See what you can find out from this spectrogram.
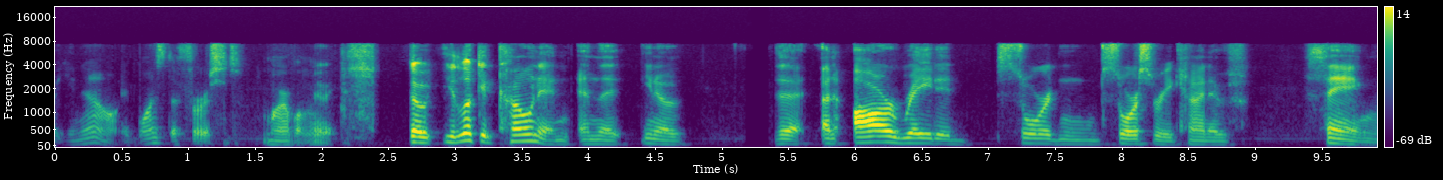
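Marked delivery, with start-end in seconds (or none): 0.0-2.1 barely audible, very quiet mutter under the breath. Retelling a podcast moment, imitating Tim Robbins muttering under his breath. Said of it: "just kind of like a little".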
